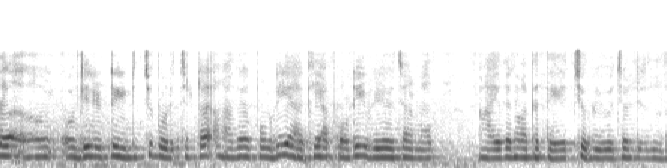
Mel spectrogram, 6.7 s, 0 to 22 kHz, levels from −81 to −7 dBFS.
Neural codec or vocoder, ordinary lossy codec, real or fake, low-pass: codec, 16 kHz, 4 kbps, FreqCodec, smaller model; none; fake; 7.2 kHz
